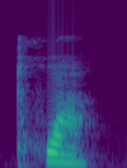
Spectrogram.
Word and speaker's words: trois: OI together, these two vowels, is wa, trois, and this S is silent.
